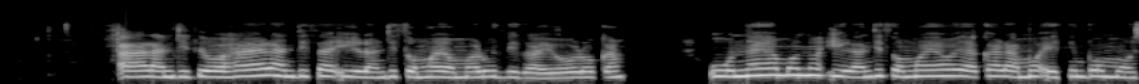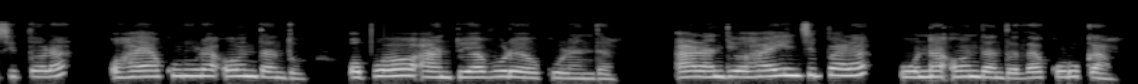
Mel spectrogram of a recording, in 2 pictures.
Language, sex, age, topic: Oshiwambo, female, 18-24, finance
